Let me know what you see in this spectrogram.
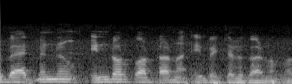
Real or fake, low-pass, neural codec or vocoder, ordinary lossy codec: real; 7.2 kHz; none; none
